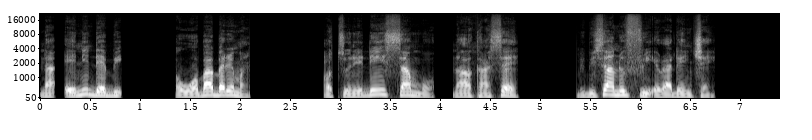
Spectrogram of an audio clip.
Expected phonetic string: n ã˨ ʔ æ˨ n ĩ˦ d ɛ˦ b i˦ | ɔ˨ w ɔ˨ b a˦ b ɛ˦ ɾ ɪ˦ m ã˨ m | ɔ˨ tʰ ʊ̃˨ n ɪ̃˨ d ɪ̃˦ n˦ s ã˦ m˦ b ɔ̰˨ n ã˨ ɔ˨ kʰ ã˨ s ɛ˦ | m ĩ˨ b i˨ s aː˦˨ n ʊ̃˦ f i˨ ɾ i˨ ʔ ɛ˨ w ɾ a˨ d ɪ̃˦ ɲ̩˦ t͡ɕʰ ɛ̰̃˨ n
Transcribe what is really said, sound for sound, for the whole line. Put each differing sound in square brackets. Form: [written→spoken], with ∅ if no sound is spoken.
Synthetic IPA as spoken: n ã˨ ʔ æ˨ n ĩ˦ d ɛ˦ b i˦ | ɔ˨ w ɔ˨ b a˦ b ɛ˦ ɾ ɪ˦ m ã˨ [m→n] | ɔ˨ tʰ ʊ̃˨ n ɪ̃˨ d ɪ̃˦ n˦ s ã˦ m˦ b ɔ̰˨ n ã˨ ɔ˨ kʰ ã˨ s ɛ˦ | m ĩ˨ b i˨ s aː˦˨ n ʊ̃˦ f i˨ ɾ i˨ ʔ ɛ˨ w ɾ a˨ d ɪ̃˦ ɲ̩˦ t͡ɕʰ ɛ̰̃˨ n

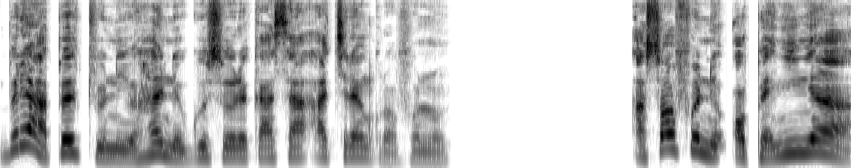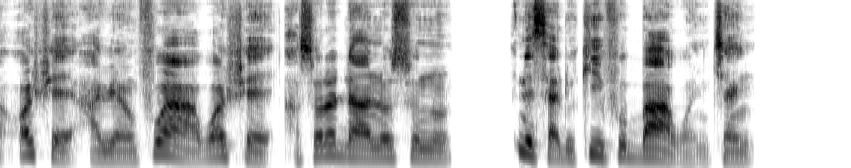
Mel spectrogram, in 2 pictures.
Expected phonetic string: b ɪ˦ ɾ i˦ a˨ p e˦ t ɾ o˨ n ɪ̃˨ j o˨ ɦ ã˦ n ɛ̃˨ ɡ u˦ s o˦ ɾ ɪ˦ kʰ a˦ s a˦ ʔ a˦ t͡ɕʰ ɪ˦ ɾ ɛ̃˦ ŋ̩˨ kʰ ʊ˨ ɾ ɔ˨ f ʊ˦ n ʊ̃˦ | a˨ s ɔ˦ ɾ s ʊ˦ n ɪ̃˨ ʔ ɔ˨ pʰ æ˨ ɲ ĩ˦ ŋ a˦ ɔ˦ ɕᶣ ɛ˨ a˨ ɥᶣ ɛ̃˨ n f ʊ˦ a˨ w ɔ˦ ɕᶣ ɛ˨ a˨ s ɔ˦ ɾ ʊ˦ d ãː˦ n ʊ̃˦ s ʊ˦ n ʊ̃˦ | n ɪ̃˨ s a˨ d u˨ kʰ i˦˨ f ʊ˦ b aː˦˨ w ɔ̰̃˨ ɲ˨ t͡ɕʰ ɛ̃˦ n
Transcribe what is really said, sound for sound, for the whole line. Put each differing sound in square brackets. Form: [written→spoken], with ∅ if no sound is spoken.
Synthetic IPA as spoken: b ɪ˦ ɾ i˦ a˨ p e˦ t ɾ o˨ n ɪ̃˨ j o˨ ɦ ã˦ n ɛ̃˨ ɡ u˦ s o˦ ɾ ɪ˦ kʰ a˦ s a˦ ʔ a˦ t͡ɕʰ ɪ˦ ɾ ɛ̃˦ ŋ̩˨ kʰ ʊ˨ ɾ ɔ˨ f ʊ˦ n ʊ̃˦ | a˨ s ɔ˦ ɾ [s→f] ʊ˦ n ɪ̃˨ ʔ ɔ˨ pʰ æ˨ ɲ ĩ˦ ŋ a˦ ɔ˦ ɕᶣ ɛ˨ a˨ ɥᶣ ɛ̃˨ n f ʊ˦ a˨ w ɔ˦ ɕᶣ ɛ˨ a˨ s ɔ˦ ɾ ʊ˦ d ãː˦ n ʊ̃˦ s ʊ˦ n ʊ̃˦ | n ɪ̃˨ s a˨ d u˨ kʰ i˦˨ f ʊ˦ b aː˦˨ w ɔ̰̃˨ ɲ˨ t͡ɕʰ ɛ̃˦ n

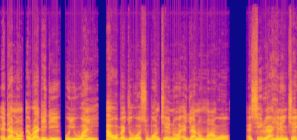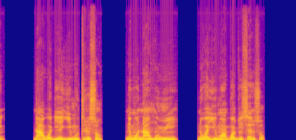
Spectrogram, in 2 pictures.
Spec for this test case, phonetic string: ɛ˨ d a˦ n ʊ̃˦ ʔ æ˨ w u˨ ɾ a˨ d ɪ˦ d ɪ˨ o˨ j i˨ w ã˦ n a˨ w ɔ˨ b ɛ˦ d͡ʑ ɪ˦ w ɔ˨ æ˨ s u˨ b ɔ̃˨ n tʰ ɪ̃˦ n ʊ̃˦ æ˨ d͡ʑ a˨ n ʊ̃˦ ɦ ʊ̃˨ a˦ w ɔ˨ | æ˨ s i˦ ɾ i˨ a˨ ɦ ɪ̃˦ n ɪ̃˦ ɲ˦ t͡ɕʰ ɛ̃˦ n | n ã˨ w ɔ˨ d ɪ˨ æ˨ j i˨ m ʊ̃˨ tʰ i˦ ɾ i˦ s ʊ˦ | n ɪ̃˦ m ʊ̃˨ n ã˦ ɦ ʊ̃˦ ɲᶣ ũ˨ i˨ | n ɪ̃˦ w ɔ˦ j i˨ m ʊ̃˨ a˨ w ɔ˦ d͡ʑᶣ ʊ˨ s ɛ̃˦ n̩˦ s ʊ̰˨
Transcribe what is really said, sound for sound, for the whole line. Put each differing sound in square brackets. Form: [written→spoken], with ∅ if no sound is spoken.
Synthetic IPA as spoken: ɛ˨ d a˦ n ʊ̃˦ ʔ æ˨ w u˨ ɾ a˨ d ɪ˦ d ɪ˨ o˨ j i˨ w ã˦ n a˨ w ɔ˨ b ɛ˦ d͡ʑ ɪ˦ w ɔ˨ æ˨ s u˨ b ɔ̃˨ n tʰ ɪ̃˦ n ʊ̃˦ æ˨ d͡ʑ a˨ n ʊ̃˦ ɦ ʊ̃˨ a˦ w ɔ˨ | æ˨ s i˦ ɾ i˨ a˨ ɦ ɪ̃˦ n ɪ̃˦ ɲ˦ t͡ɕʰ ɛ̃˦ n | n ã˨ w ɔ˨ d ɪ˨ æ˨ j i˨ m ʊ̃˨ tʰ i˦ ɾ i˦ s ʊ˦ | n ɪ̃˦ m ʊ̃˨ n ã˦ ɦ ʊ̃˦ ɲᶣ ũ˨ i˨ | n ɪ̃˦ w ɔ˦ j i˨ m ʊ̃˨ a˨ [w→b] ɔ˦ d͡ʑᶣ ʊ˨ s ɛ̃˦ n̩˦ s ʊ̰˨

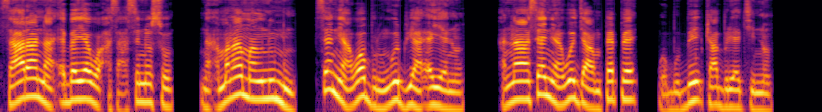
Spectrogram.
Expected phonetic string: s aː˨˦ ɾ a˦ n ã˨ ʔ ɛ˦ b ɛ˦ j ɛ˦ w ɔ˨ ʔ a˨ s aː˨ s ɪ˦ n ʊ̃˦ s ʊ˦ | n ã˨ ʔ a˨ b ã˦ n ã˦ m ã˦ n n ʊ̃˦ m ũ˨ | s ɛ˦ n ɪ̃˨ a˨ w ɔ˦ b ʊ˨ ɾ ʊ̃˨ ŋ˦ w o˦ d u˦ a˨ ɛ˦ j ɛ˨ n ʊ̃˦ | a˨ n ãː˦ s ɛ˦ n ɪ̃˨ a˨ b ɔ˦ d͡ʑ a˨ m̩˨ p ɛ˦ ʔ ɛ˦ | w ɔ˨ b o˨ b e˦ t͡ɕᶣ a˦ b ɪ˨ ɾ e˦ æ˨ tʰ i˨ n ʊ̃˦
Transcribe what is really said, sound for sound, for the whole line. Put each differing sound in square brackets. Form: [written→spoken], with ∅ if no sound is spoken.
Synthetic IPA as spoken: s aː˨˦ ɾ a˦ n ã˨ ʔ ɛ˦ b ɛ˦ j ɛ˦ w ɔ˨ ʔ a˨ s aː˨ s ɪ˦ n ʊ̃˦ s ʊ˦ | n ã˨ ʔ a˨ [b→m] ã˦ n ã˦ m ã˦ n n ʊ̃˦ m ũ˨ | s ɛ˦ n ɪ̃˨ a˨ w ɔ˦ b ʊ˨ ɾ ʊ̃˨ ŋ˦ w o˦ d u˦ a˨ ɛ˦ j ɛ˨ n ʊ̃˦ | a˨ n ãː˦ s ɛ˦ n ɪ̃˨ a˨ [b→w] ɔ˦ d͡ʑ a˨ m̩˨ p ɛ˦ [ʔ→p] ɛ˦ | w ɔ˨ b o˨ b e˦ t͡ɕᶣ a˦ b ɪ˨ ɾ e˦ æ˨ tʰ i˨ n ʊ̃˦

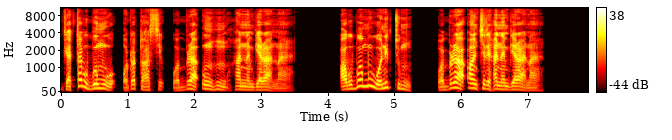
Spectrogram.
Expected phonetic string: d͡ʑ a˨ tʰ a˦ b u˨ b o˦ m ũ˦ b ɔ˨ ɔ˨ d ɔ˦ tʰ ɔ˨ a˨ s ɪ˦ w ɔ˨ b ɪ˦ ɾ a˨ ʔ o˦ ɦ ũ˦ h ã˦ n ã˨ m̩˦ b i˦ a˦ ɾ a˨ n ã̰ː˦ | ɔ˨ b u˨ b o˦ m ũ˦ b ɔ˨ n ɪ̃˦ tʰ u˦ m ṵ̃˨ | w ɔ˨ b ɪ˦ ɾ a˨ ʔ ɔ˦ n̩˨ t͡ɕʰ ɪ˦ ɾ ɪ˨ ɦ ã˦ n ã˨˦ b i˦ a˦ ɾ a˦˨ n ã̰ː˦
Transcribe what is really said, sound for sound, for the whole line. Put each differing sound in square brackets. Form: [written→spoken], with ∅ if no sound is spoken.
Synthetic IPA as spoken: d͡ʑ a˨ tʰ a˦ b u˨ b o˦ m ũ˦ [b→w] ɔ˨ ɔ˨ d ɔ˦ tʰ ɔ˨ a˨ s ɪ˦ w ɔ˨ b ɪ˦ ɾ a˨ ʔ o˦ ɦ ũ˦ h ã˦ n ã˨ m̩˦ b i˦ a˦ ɾ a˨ n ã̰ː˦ | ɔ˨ b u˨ b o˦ m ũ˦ [b→w] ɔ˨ n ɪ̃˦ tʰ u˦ m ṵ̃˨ | w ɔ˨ b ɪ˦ ɾ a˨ ʔ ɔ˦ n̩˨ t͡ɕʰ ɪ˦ ɾ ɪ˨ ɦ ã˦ n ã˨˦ b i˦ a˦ ɾ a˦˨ n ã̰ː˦

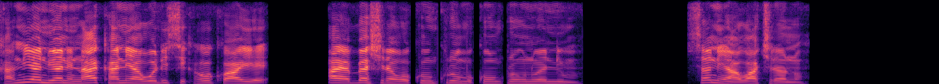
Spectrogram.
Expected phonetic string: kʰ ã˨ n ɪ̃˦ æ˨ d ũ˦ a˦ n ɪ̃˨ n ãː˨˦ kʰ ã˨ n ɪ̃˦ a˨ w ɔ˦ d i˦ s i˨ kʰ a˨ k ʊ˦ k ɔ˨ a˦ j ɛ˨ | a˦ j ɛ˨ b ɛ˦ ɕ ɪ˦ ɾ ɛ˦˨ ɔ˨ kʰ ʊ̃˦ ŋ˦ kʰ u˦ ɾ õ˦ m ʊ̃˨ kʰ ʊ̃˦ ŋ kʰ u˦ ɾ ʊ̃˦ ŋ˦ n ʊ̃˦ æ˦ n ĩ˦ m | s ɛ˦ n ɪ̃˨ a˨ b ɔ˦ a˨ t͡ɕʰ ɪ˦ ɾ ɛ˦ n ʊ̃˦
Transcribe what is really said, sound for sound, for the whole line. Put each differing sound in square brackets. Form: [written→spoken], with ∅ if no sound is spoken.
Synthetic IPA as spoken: kʰ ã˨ n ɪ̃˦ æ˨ [d→n] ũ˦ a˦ n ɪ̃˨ n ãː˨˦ kʰ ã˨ n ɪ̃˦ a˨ w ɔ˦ d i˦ s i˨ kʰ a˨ k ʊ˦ [k→kʰ] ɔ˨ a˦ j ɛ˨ | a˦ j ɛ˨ b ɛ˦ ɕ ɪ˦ ɾ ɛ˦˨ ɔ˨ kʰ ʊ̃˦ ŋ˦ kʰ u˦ ɾ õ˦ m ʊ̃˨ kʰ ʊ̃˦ ŋ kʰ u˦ ɾ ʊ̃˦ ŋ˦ n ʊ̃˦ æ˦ n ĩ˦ m | s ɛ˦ n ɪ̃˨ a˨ [b→w] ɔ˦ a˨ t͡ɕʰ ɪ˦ ɾ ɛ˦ n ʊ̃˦

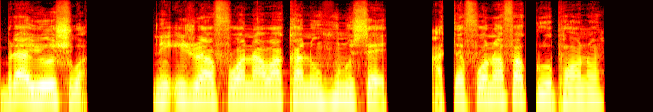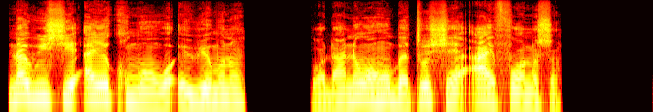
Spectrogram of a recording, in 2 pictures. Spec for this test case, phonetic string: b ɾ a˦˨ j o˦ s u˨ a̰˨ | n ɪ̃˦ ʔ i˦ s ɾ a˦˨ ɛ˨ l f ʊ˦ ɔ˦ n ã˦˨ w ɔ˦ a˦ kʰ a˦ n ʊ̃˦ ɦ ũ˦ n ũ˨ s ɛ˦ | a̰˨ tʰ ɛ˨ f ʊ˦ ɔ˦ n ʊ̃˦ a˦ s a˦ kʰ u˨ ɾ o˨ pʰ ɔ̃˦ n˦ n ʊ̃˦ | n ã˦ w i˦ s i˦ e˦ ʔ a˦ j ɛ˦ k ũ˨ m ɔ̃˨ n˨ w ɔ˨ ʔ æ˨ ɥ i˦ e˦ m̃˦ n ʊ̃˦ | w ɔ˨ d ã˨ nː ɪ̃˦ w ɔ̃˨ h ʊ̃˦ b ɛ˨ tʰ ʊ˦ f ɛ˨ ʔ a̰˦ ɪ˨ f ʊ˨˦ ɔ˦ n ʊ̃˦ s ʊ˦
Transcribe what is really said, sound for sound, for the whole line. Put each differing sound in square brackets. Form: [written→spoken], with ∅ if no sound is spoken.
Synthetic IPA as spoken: b ɾ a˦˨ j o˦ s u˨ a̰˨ | n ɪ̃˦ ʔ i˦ s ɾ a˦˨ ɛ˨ l f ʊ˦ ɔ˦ n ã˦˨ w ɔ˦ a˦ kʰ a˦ n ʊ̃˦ ɦ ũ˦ n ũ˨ s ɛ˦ | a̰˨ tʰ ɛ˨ f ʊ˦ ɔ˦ n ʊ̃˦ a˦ [s→f] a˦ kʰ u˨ ɾ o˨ pʰ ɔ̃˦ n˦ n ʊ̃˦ | n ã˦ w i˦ s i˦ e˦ ʔ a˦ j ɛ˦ [k→kʰ] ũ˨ m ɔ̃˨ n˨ w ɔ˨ ʔ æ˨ ɥ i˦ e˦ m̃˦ n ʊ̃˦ | w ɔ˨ d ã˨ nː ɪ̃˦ w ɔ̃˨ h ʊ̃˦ b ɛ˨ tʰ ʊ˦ [f→ɕ] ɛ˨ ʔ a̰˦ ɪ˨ f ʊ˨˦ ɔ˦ n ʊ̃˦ s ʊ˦

